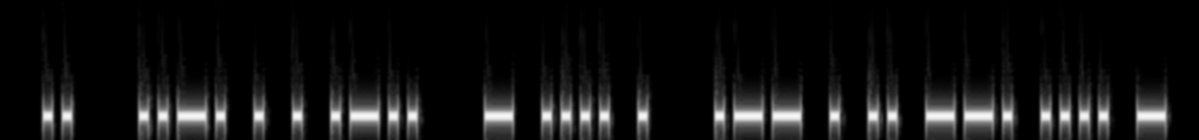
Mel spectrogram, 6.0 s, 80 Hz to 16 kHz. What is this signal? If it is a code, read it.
Morse code, heard as a keyed tone, about 25 wpm, 700 Hz. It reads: I FEEL THE WEIGHT
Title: Sentences from Top 1000 Words - Review Part 3 - 25wpm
